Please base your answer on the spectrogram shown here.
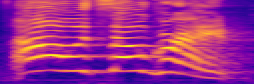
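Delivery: high, bright burst of delight; squealing with joy at the line; delighted gush. Real, not acted. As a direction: gush like a thrilled fan. Gushing over a favourite line.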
